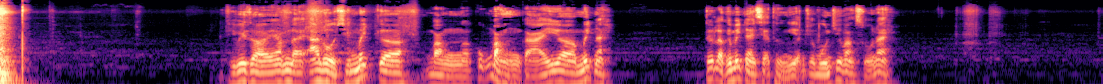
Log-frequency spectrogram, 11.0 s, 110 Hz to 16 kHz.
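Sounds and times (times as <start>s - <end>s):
faint brief rustle: 9.5s - 10.2s.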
